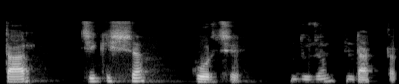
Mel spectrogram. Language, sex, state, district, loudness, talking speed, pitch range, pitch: Bengali, male, West Bengal, North 24 Parganas, -20 LUFS, 75 wpm, 125-155 Hz, 140 Hz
